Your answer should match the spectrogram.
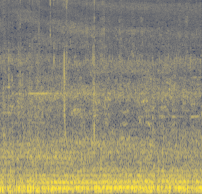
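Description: A vehicle engine idling: a low, steady rumble, with a few faint clicks over it.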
